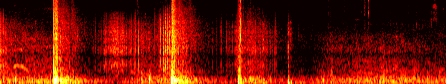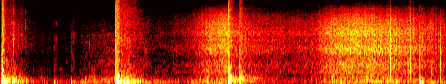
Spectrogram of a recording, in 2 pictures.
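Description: Aerial firework shells bursting overhead, about seven deep booms spaced one to two seconds apart, each with a rumbling tail. A spell of steady hiss comes near the end.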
